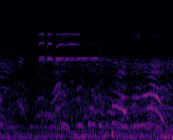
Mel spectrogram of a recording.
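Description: Faint distant voices of people talking across the field, with a brief faint high steady tone about half a second in.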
